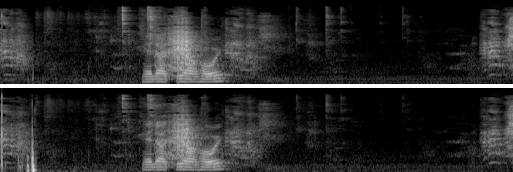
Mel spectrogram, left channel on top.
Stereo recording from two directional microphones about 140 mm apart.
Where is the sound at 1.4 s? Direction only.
Centre (ahead or behind).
